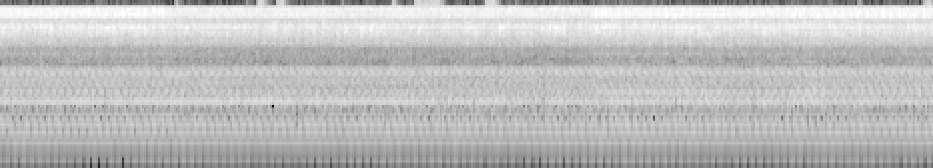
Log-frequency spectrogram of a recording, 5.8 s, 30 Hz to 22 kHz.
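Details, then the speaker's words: Espresso machine pulling a shot of 16 g tamped grounds, about 26 g out in 30 seconds: even, unbroken buzzing pump hum with a steady low drone that never changes pitch; pump running normally. "so anyway just flip that switch you'll see the espresso coming out there should come out slow and sort of pick up sweet you know you tamp it well if it's not just spraying all over the place"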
